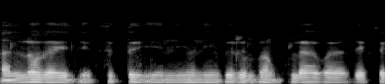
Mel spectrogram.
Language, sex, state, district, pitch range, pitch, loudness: Hindi, male, Bihar, Araria, 105-110 Hz, 110 Hz, -16 LUFS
